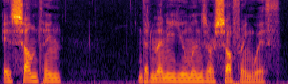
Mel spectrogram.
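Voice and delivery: slow meditation talk with very long pauses; speaking slowly. Real, not acted. Guide tells dear friends about guilt, slow and meditative. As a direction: let each phrase hang in silence before the next. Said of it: "we are speaking rather slowly".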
